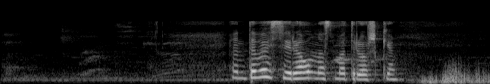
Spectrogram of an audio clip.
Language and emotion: Russian, neutral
